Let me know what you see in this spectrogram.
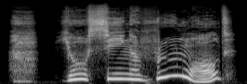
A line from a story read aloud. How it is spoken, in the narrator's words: Daisy gasped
